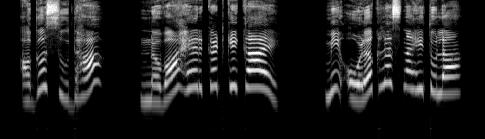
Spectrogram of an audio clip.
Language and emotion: Marathi, surprised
